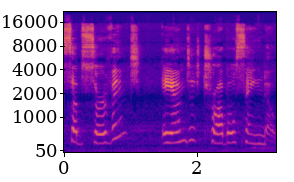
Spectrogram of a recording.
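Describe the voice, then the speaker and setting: With a non-native accent, a woman speaks very slowly in a high pitch, her intonation lively. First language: not English. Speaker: psychologist specializing in crisis and trauma. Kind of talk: podcast interview. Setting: live-streamed podcast. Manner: careful, halting on some words.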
